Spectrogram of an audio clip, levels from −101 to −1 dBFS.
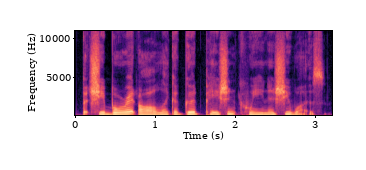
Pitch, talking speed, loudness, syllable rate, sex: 210 Hz, 240 wpm, -16 LUFS, 4.7 syllables/s, female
